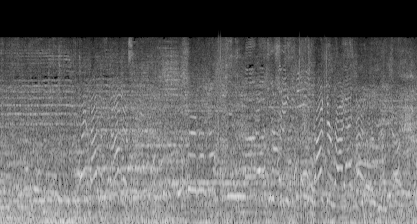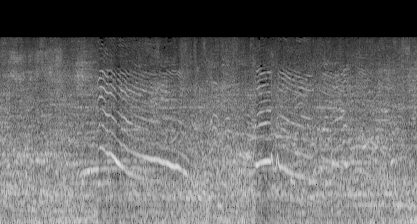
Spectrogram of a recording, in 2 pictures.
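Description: Upbeat music plays loudly over loudspeakers outdoors.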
